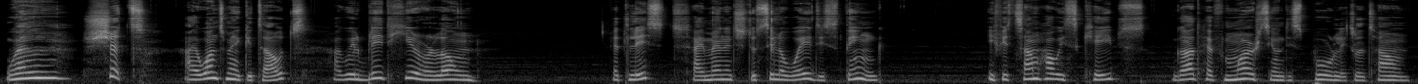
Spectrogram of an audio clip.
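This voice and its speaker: A desperate man in his thirties, trapped and making urgent first-person confessions in a horror story, as a woman reads him. The voice is plain and earnest and runs on a level, everyday pitch. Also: a little slow, darkish tone, close to an everyday voice. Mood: resigned.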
